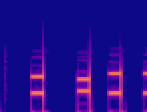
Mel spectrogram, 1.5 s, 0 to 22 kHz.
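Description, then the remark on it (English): Four short beeps from a telephone keypad, each a clean two-note tone, pressed at a steady pace with brief gaps between them, as someone enters a 5-digit zip code into an automated phone menu for after-hours urgent feline care. No voices. “To find a facility near you, use your telephone's keypad to enter your 5-digit zip code.”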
